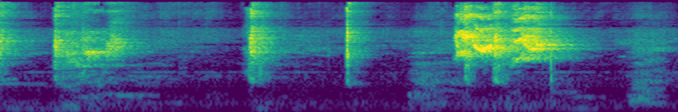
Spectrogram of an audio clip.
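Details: White-rumped shama (murai batu) set out for sunning on an overcast day; four short bursts of bright, scratchy chirps spread over a few seconds, the last a rich, loud jumble of notes, with faint low rustling beneath.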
